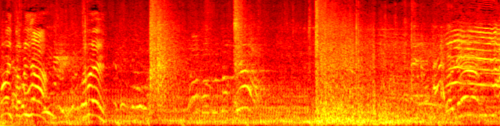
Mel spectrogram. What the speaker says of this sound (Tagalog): Kaliwat ka ng paputok ang sinindihan nila sa kalsada para salubungin ang Pasko.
